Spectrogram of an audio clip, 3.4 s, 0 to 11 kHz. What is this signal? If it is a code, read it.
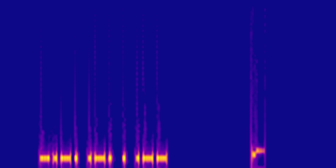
Morse code, heard as a keyed tone, about 34 wpm, 700 Hz. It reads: CREW
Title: Sentences from Top 1500 Words - New Word Drill Alt - 35wpm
